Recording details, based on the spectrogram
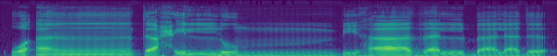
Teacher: یہاں نون ساکن کا اخفاء ہو رہا ہے، باریک اخفاء ہے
